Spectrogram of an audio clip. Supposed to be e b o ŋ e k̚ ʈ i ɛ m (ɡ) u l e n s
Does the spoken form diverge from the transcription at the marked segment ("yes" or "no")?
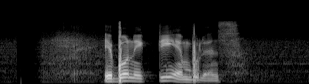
yes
